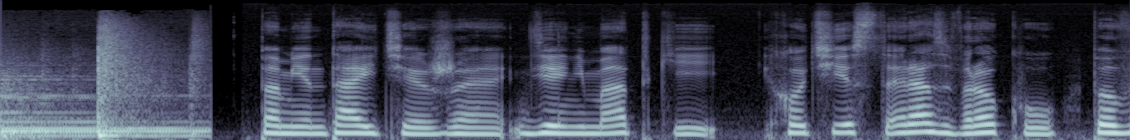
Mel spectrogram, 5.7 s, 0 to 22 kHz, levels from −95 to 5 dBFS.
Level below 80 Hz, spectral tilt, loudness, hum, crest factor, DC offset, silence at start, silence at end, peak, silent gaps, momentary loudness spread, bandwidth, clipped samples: -42 dBFS; -6.5 dB/octave; -19 LUFS; none; 18 dB; under 0.1%; 0 s; 0 s; 0 dBFS; none; 9 LU; 15.5 kHz; under 0.1%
